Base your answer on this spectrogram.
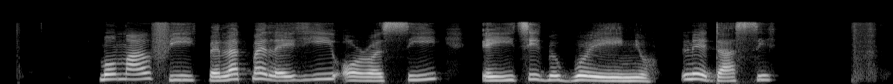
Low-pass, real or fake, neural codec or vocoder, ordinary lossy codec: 7.2 kHz; fake; codec, 16 kHz, 0.5 kbps, X-Codec, HuBERT features, trained on LibriSpeech; none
